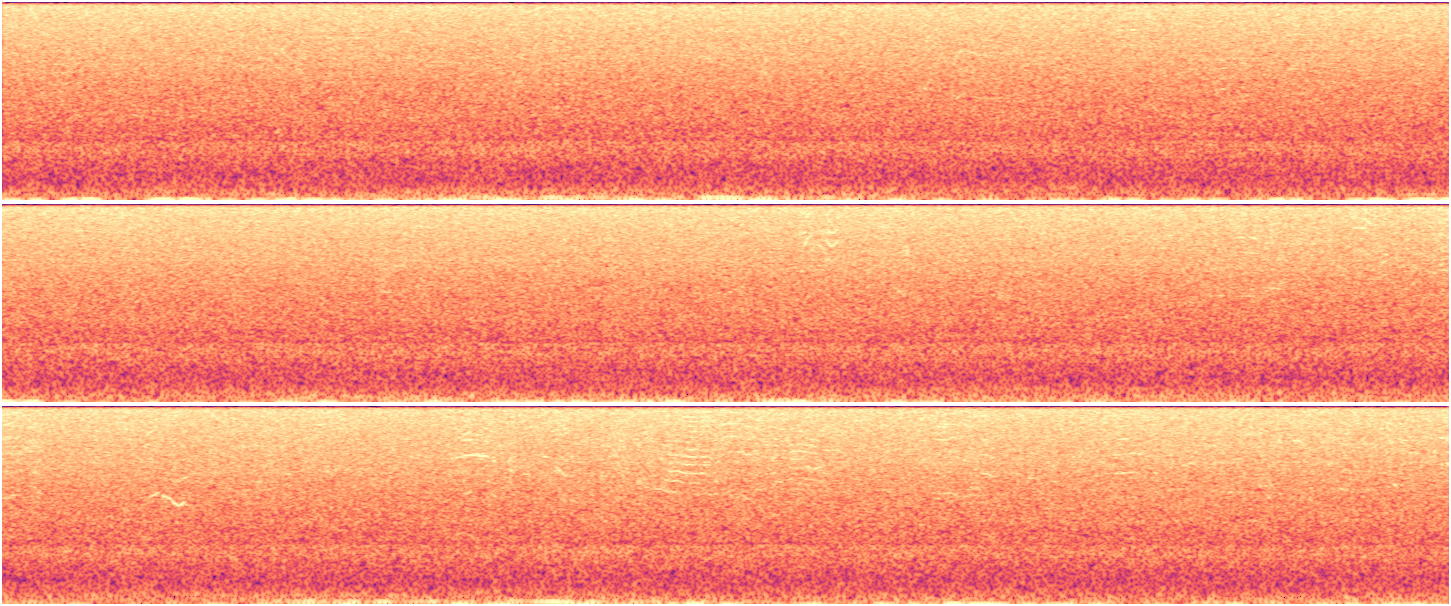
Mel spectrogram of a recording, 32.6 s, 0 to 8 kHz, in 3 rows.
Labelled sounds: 22.8	23.1	Pacific white-sided dolphin, 1.7 to 2.2 kHz
25.1	25.4	Pacific white-sided dolphin, 3.7 to 4.1 kHz
26.7	27.9	Pacific white-sided dolphin, 2.9 to 3.4 kHz
30.0	30.3	Pacific white-sided dolphin, 3.9 to 4.1 kHz

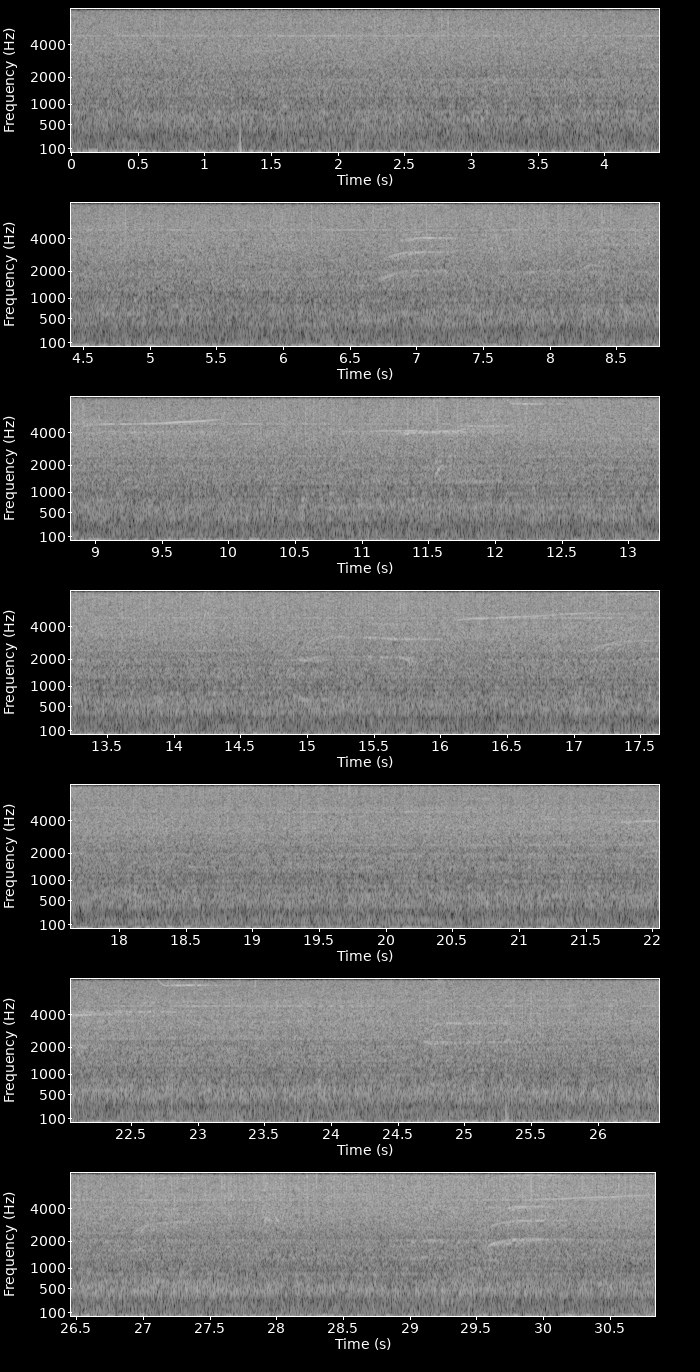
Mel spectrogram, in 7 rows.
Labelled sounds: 6.6	7.2	killer whale, 0.95 to 4.6 kHz
24.6	25.4	killer whale, 2.0 to 4.1 kHz
29.4	30.7	killer whale, 0.91 to 5.6 kHz

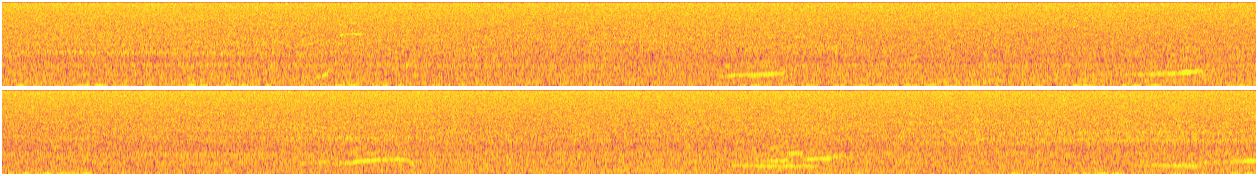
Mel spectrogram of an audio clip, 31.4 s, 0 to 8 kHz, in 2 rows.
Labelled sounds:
4.2	4.5	humpback whale, 2.2 to 2.5 kHz

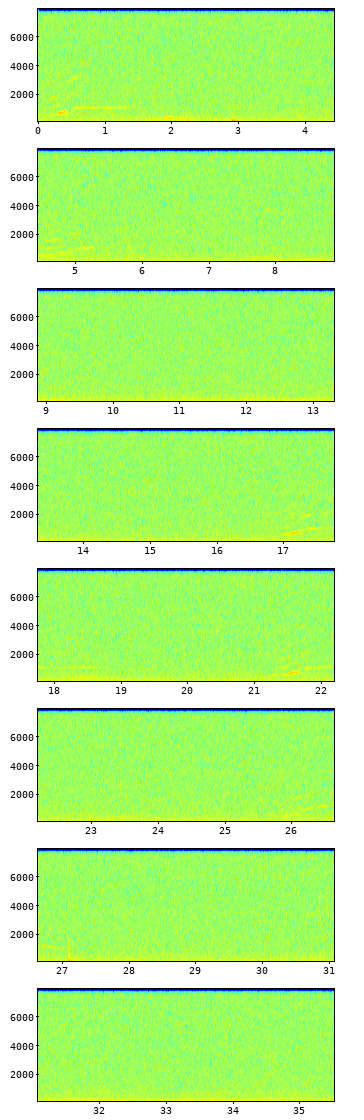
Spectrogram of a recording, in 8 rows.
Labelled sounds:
0.5	1.3	humpback whale, 0.93 to 1.2 kHz
4.5	5.3	humpback whale, 0.93 to 1.7 kHz
17.2	17.6	humpback whale, 0.80 to 1.1 kHz
21.7	22.2	humpback whale, 0.96 to 1.3 kHz
26.0	26.6	humpback whale, 0.90 to 2.0 kHz

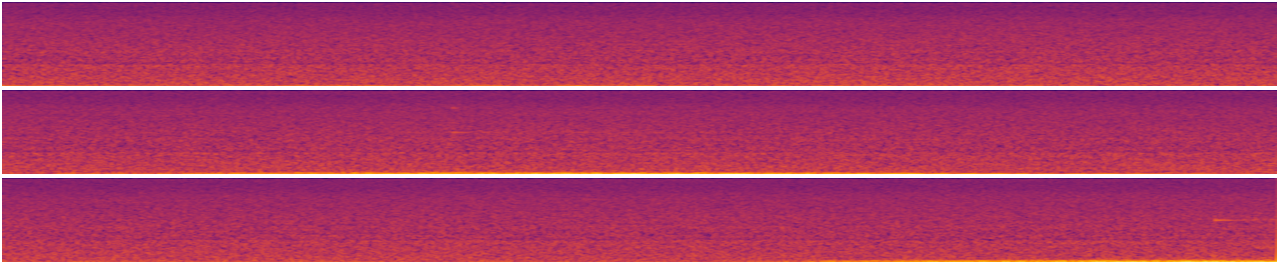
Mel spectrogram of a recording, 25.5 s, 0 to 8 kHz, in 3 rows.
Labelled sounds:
25.1	25.3	fishing gear, 1.6 to 1.8 kHz

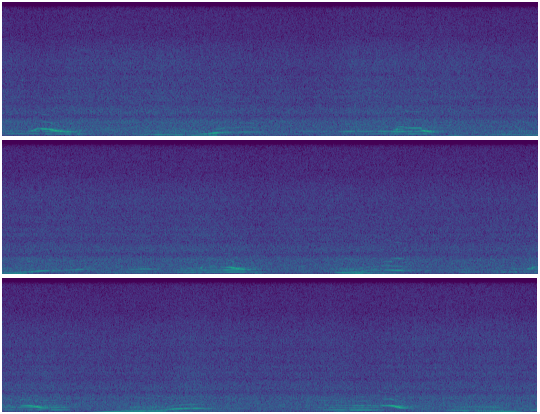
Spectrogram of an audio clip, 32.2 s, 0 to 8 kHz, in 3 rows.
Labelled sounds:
18.5	18.8	humpback whale, 0.88 to 1.0 kHz

